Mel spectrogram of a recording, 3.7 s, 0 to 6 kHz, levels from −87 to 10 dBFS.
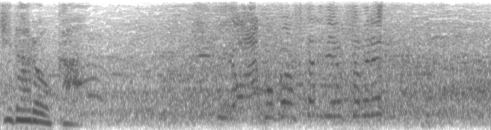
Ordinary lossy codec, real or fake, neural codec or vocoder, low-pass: Opus, 24 kbps; real; none; 5.4 kHz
